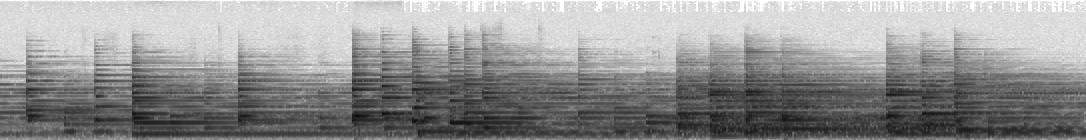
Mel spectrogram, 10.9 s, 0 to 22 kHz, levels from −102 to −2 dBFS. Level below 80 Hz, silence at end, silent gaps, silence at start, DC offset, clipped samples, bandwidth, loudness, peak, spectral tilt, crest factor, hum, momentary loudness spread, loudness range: -50 dBFS; 0 s; none; 0 s; under 0.1%; under 0.1%; 9.4 kHz; -15 LUFS; 0 dBFS; -7 dB/octave; 16 dB; none; 10 LU; 3 LU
